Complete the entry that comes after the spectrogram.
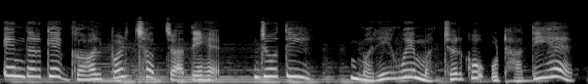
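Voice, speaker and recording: A woman narrating a scripted family story as an expressive storyteller. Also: high voice, slow pace, dull audio. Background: background music.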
